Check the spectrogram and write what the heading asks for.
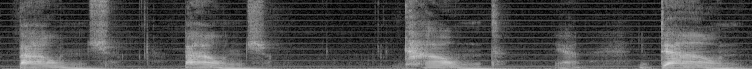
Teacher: bunyi yang seharusnya dibaca sebagai diftong kemudian disederhanakan menjadi seolah-olah tidak berbunyi diftong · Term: diphthong au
